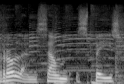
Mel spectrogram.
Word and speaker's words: Roland Sound Space: Eh, otro ejemplo lo encontramos en el sistema de audio Roland Sound Space, que creo que antes lo dije mal, es Roland Sound Space o RSS,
